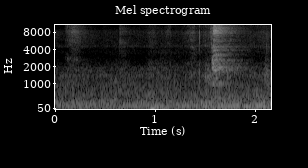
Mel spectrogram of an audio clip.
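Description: A wooden spatula faintly stirring and tossing diced vegetables, scrambled egg and sliced hot dogs in a nonstick frying pan, with one short, louder scrape about one and a half seconds in.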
